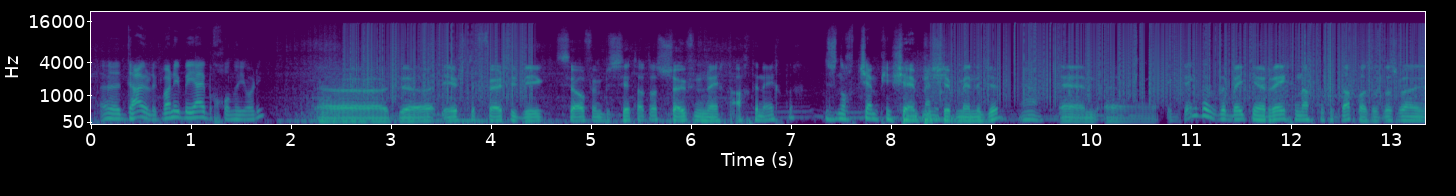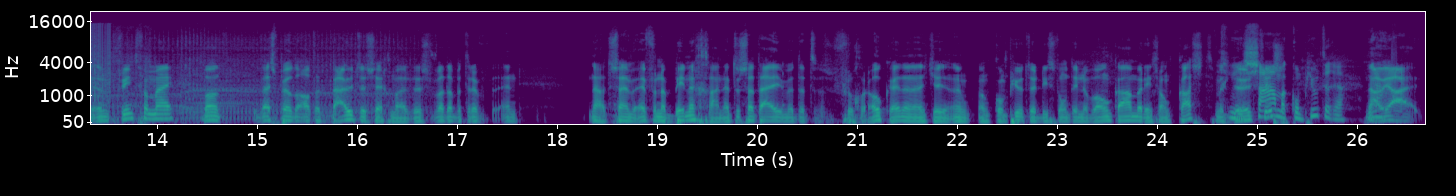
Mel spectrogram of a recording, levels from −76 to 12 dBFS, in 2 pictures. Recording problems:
crackling; loud; from 2.5 to 4.5 s, from 8.5 to 11 s and from 11 to 14 s; 5 dB below the speech
traffic noise; noticeable; until 17 s; 15 dB below the speech

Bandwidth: 15 kHz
